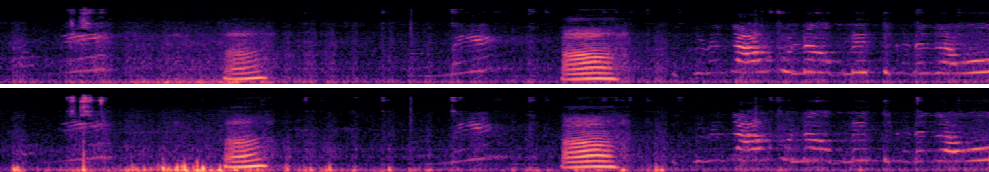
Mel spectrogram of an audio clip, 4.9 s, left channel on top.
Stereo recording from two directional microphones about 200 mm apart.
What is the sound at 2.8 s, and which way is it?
Speech, 10° right (ahead or behind).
